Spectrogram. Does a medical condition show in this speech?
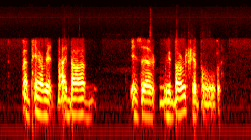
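Yes: late-onset Pompe disease; onset age 5-6, misdiagnosed as muscular dystrophy at 23 for 26 years.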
